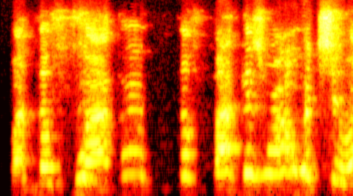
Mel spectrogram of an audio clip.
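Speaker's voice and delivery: high-pitched mock outrage; exasperated. Customer berating Subway worker, exasperated. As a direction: retell it as disbelief, voice way up.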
